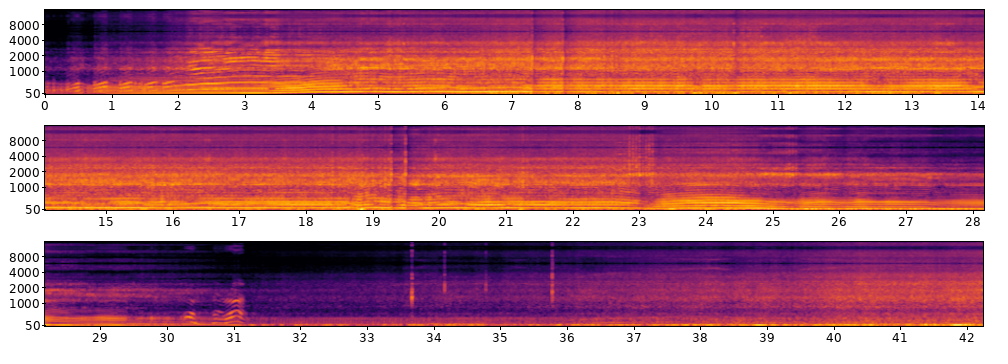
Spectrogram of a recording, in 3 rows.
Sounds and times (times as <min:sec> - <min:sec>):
Speech: 0:30.2 - 0:31.2.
